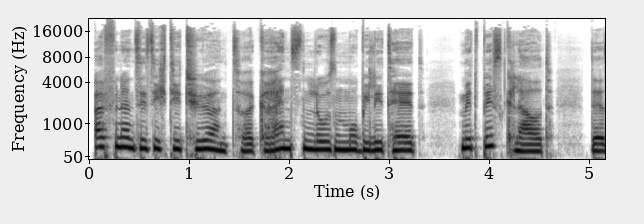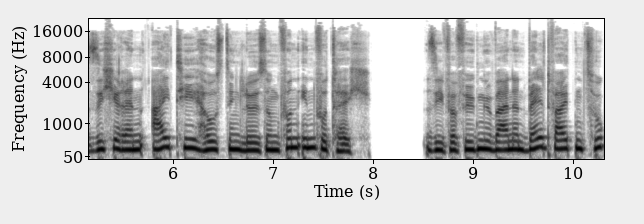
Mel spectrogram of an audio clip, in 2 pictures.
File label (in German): Werbung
